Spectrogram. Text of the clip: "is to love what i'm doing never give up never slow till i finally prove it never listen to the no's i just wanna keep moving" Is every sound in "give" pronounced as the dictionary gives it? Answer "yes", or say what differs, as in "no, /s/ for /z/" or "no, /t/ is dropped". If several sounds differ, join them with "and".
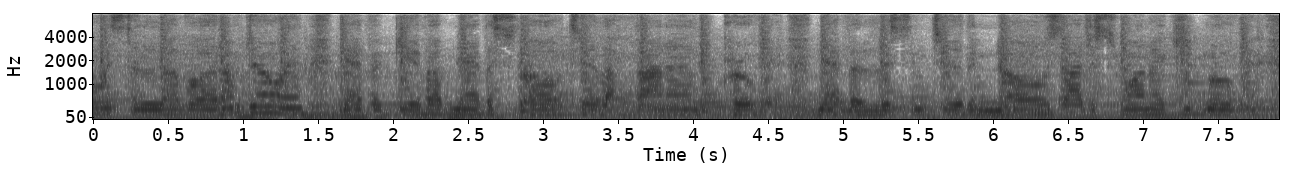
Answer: yes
